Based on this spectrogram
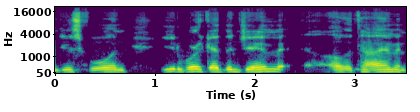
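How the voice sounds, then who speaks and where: A man's plain, everyday voice with a Canadian accent, medium in pitch, fairly even in intonation, at a moderate pace. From Canada. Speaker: podcast host. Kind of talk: interview.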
